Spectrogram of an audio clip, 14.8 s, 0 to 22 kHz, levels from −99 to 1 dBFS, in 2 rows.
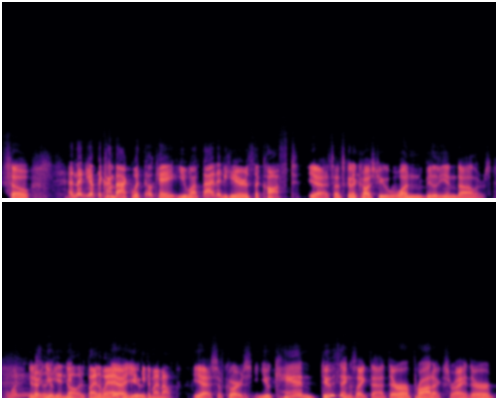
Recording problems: muffled; very; fading above 3.5 kHz

